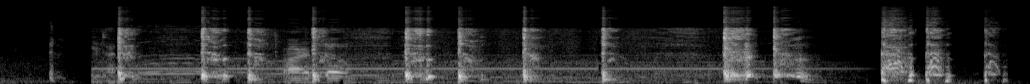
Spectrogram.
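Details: Many short, harsh coughs and throat clearings with bits of speech and a steady background tone, edited together from a show's season 1; ordinary coughing compilation.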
